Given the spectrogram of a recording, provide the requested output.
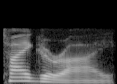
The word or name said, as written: tigereye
